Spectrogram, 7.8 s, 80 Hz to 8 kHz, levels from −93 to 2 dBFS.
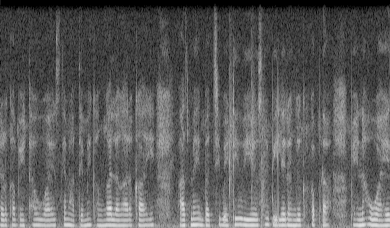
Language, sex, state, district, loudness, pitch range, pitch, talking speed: Hindi, female, Uttar Pradesh, Jyotiba Phule Nagar, -18 LUFS, 185-200 Hz, 190 Hz, 200 wpm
